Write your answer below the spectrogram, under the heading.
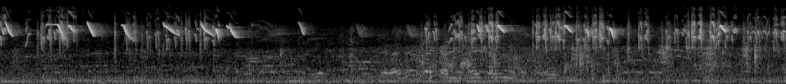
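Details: Canary during fogueo in Pelaya, Cesar: spaced bursts of sharp, high descending notes with softer chatter between, a brief lull mid-way, then more irregular chirps.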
